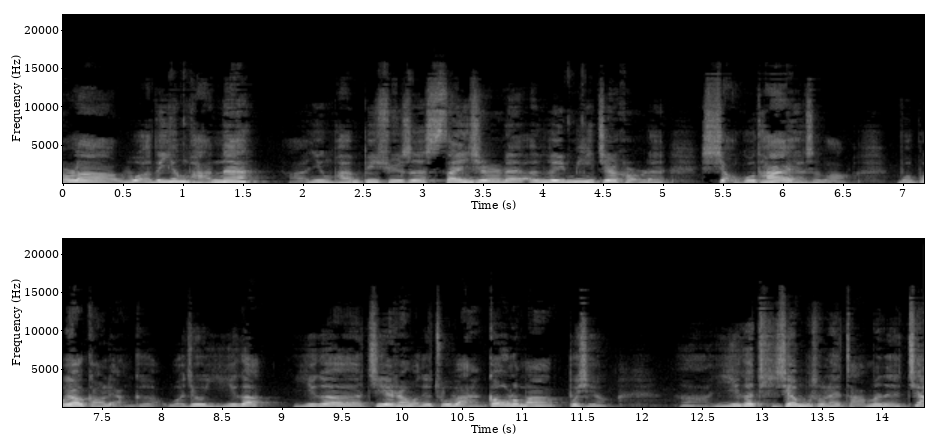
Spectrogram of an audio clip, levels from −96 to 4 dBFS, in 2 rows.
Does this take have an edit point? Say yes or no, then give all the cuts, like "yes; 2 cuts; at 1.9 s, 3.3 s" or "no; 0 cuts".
no; 0 cuts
